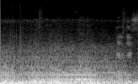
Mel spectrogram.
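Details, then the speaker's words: Mazda RX-8 6-speed on new Federal 595 semi-slick tyres, 18-inch BBS wheels, cruising straight: steady deep hum with no knock or rhythm, heard in cabin; normal tyre road noise, not a fault. "so on a straight um i can feel the car because the noise is telling me how we can feel that friction"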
